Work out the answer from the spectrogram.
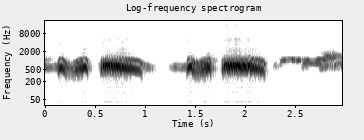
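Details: Spotted dove decoy bird cooing continuously to provoke fighting: two phrases, each two short rising notes then a longer, lower drawn-out coo, followed by a faint higher whistled sound.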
